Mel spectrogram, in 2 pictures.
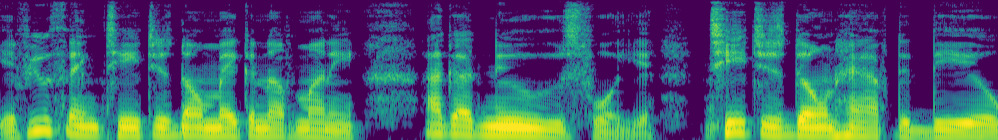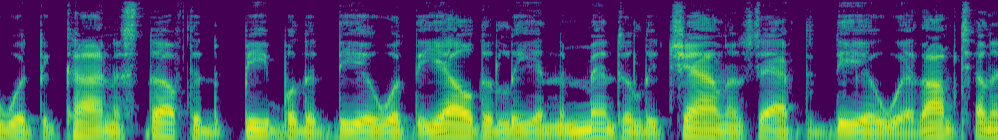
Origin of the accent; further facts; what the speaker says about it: Philadelphia, Pennsylvania, United States; born there; I'm 49 years old. I'm 5'8". I was born in Philadelphia.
